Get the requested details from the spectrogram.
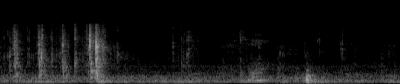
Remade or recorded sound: recorded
